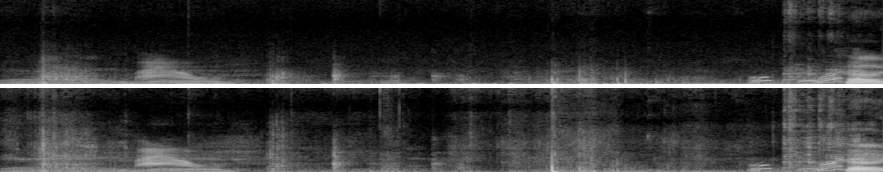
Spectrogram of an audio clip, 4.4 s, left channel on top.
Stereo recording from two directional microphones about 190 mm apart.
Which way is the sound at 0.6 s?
30° left (ahead or behind).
